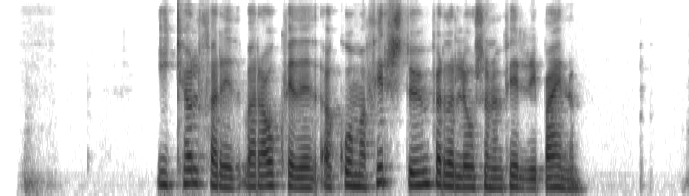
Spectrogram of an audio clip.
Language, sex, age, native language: Icelandic, female, 40-49, Icelandic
